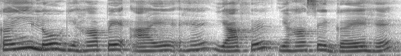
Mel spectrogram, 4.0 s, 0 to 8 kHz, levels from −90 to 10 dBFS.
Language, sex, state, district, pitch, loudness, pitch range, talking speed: Hindi, female, Karnataka, Bangalore, 215 Hz, -16 LUFS, 195-240 Hz, 180 wpm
